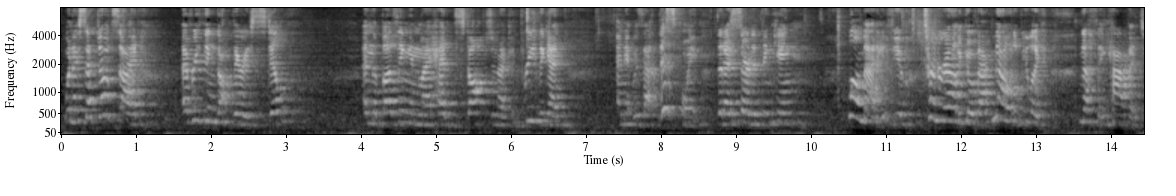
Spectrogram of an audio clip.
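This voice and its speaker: A woman speaks in a raised, projected voice with ordinary pitch variation and long, frequent pauses, with audible room echo and light background noise. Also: moderate pace. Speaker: storyteller performer. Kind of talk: personal narrative performance. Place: stage.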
